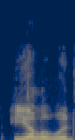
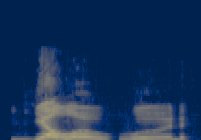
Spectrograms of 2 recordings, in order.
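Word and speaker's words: Yellawood: have a theory okay Yellowwood 500 it's because he drives a yellow car but it's not yellow wood it's yellow wood y-e-l-l-a-w-o-o-d it's just the Talladega pronunciation in yellow fair enough I don't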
